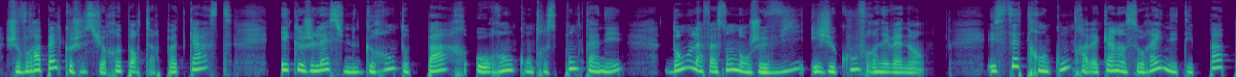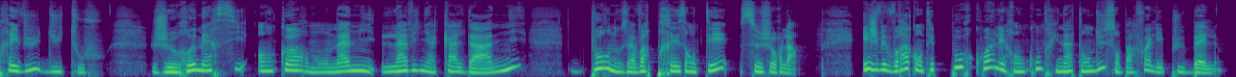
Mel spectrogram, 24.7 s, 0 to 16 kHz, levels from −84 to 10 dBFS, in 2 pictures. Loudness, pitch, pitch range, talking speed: -19 LUFS, 205 Hz, 180-250 Hz, 165 wpm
